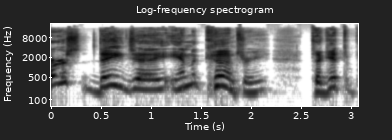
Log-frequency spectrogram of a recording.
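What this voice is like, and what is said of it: Usual voice. Nothing is said of it.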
